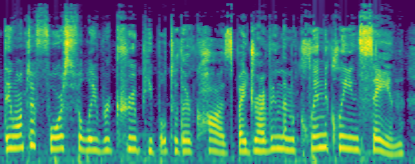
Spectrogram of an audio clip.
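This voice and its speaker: Grim, blunt prisoner, young female amateur actor, fairly high voice, radio drama. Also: fast talker, slight background noise, close to an everyday voice. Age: young adult. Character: blunt fellow prisoner, grimly informed.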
